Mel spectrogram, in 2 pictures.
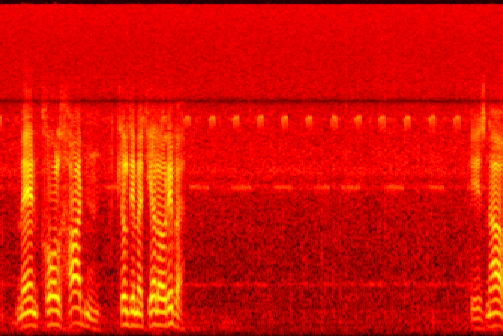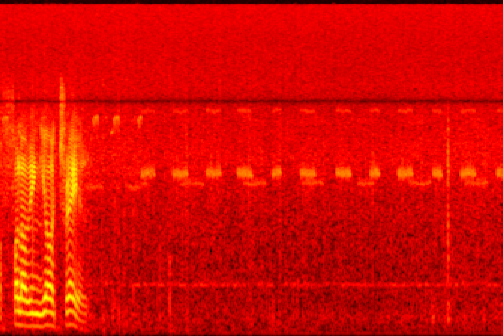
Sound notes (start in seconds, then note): none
